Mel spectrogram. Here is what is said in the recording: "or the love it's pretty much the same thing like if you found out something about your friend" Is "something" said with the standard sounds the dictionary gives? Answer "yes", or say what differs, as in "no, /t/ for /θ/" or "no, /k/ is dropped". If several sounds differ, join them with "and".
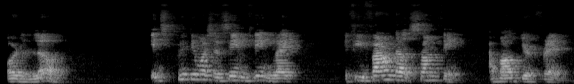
yes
